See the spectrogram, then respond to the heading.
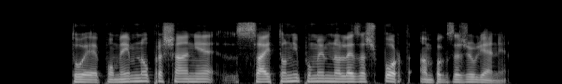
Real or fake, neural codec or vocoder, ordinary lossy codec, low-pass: fake; codec, 16 kHz, 4.8 kbps, FACodec; none; 7.2 kHz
